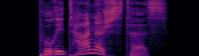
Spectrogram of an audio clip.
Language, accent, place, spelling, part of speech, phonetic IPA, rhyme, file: German, Germany, Berlin, puritanischstes, adjective, [puʁiˈtaːnɪʃstəs], -aːnɪʃstəs, De-puritanischstes.ogg
- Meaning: strong/mixed nominative/accusative neuter singular superlative degree of puritanisch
